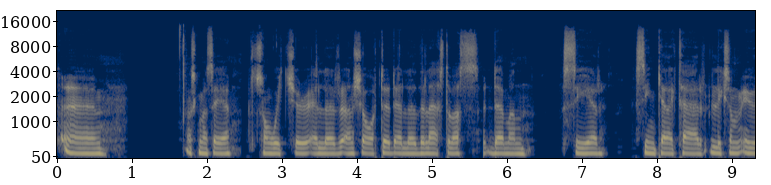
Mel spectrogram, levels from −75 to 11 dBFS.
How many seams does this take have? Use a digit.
3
